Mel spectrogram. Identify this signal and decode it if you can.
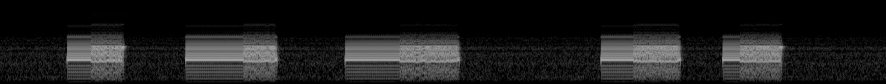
Packet radio (AX.25, as in APRS), 1200 baud, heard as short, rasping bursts.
